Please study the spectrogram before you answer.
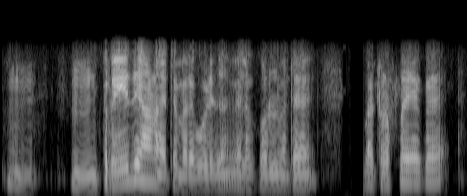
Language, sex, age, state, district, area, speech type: Malayalam, male, 45-60, Kerala, Idukki, rural, conversation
